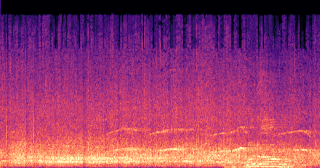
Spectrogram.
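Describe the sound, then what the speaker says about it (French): A large audience at an outdoor village performance on nature conservation applauds loudly in a dense, continuous roar, with a voice briefly audible toward the end. "je vous demanderai d'applaudir très très fort"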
